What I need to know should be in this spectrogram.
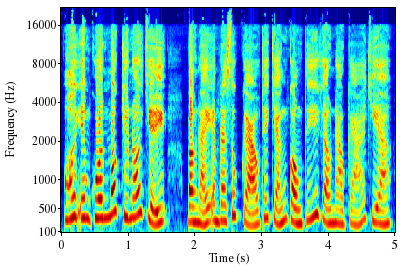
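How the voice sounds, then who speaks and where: A woman's voice: brisk, dry recording, studio quality. A woman voicing a stubborn, pouting little girl in a story. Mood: flustered. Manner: pouting, high-pitched and loud.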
